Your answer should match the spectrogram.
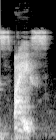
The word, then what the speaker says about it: spice: on rice is spice notice the word spice has that soft C sound wonderful you know you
